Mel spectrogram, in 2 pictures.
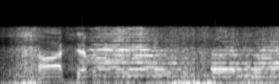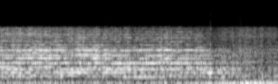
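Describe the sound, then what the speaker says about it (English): A train rumbles past nearby in Illinois with a loud, sustained horn blast, its steady tonal blare held over the heavy rolling rumble of the wheels. "folks, that is a train coming through"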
